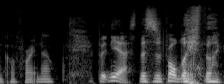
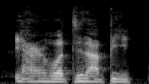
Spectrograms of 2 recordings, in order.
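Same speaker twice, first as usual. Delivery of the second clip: mock pirate voice, higher and louder; 3 semitones higher, 6 dB louder than usual. Answering in kind on Talk Like a Pirate Day: put-on pirate talk. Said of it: "it is Talk Like a Pirate Day".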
